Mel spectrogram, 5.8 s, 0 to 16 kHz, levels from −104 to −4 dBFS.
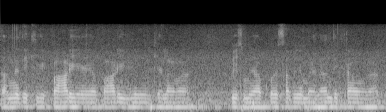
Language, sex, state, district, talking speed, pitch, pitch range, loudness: Hindi, male, Chhattisgarh, Raigarh, 165 wpm, 115 Hz, 110-115 Hz, -24 LUFS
